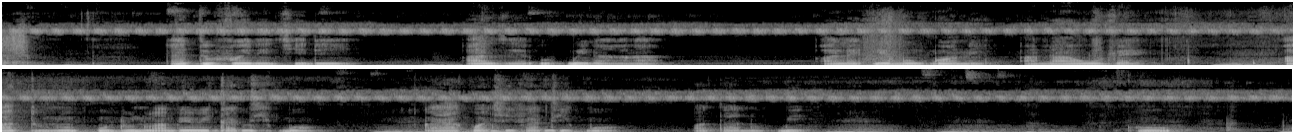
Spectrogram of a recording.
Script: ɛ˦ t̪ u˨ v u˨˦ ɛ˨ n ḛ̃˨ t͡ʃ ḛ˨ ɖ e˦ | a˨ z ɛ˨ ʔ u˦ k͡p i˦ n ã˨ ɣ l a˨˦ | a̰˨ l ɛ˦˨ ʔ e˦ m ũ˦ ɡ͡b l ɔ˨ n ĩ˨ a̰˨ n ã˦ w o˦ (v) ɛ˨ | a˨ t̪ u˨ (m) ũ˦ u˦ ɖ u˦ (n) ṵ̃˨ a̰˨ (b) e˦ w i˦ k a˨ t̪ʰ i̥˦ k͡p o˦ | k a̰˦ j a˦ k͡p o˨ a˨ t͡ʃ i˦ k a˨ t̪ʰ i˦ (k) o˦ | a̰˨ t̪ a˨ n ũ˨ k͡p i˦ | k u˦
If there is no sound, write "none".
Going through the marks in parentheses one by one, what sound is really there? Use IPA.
v, n, n, b, k͡p

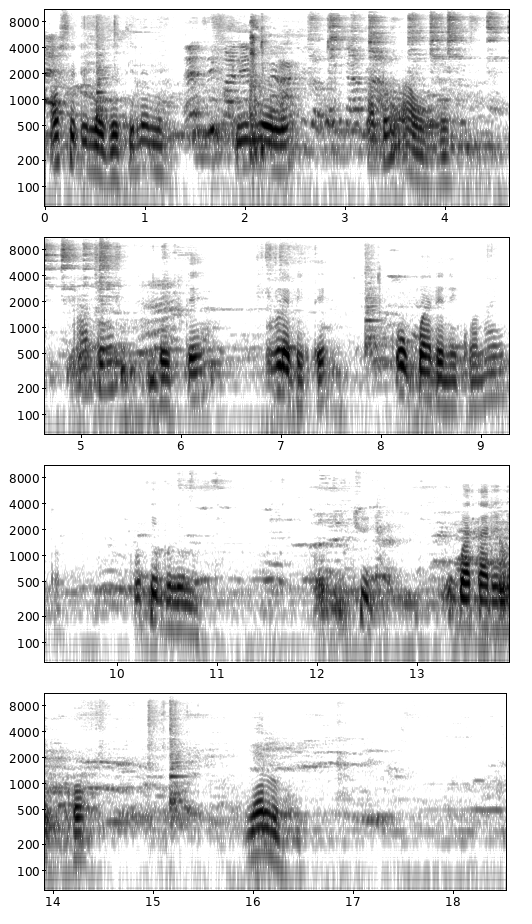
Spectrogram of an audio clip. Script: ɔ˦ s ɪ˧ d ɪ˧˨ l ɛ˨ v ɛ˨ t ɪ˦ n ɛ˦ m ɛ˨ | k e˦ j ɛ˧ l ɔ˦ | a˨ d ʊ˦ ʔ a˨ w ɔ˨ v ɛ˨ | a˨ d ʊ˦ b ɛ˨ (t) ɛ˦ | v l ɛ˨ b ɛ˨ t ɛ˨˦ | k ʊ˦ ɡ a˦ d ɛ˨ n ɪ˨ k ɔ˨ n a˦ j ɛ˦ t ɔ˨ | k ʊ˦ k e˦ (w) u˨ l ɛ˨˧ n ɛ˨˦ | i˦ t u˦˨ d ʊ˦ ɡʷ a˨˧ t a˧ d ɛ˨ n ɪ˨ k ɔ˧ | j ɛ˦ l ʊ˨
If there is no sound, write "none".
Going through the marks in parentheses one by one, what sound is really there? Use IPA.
t, b

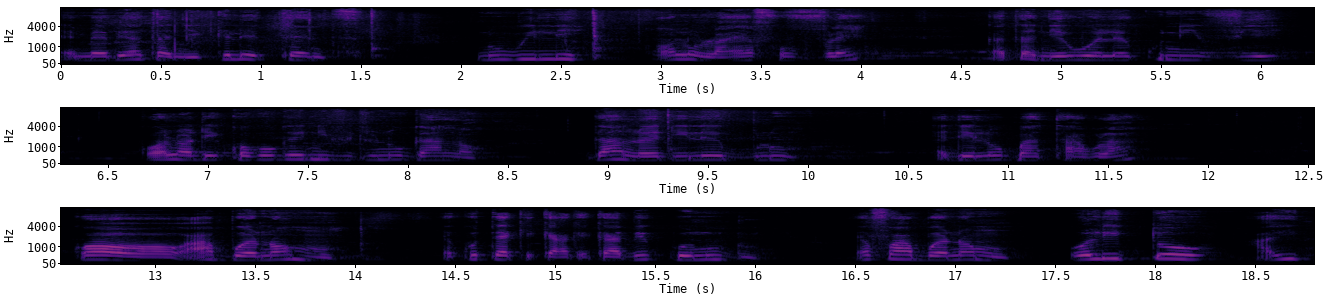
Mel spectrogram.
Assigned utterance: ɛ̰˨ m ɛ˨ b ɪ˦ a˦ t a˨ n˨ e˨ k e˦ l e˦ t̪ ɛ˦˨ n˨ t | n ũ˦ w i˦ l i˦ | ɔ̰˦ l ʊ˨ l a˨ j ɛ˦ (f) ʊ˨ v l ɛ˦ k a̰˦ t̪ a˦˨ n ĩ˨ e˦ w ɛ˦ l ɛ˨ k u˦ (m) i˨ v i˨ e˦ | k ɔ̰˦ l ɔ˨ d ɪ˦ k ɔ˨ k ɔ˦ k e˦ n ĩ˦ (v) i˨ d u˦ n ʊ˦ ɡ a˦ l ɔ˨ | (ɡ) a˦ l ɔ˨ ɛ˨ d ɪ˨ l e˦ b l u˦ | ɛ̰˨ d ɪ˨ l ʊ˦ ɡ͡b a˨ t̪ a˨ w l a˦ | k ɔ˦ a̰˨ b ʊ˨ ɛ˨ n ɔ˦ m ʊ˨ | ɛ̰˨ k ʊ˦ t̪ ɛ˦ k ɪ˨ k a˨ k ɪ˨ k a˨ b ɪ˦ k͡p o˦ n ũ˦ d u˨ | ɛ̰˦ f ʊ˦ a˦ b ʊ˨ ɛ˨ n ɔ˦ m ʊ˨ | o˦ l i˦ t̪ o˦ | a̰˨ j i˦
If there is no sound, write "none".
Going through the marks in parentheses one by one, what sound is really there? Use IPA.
f, n, v, ɡ

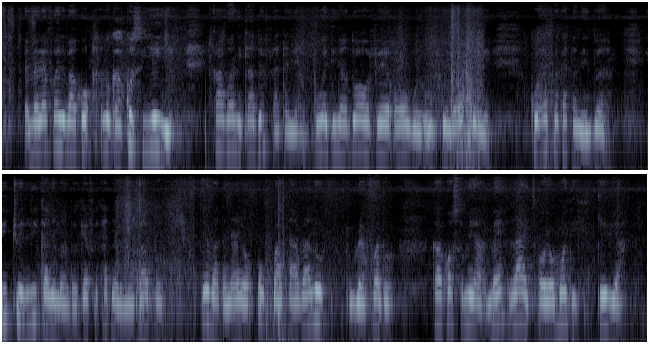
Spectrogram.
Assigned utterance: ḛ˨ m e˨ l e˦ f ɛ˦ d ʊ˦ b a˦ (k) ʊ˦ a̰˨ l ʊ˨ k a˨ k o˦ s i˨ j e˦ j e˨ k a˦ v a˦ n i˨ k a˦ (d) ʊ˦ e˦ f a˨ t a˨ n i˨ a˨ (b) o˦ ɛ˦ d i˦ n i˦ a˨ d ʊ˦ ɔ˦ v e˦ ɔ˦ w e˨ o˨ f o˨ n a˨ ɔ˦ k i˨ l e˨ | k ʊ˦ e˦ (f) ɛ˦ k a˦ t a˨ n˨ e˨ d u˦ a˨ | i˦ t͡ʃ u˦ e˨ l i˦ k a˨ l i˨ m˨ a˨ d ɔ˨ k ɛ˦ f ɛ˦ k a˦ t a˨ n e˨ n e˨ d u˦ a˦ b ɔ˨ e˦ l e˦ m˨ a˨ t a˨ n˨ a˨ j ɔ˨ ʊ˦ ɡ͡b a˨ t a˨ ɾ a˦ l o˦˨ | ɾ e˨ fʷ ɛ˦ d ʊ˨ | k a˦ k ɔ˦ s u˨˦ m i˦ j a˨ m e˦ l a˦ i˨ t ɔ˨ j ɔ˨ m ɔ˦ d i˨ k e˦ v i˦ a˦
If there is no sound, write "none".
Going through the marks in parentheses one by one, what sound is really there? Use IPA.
k, d, b, f

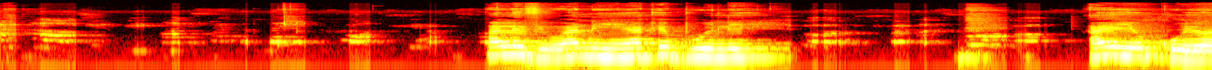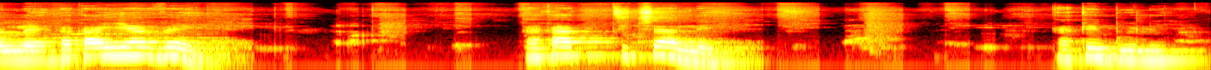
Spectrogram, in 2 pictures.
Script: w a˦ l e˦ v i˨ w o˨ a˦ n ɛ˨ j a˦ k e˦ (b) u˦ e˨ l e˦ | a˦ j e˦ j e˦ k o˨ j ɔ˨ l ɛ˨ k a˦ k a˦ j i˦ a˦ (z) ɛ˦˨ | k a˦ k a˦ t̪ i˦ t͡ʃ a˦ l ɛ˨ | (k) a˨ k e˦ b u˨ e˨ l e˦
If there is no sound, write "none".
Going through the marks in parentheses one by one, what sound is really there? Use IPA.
b, v, k

